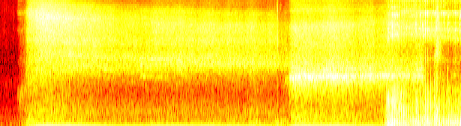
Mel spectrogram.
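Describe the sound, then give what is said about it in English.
A person voices a long, breathy hiss imitating white noise, steady for several seconds, then shifting to a louder, rougher, growling rasp near the end. Alone, with no other talk. “That's more of a lion. It's more of like a purple noise.”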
